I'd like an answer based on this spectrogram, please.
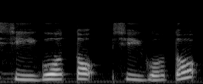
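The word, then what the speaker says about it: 仕事: benda dari makan ya kemudian kalau misalnya ditambahkan dengan kan Yi maka dibacanya menjadi shigoto shigoto atau pekerjaan jadi kanji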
